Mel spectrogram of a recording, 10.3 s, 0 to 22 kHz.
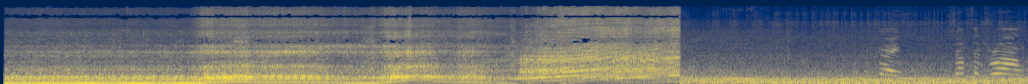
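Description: Ford Mustang GT's V8 held at high revs through a drag-strip burnout, then blipped several times and revved up as the car pulls out of the burnout box. About seven seconds in, the sound cuts to a duller, steady engine sound heard from inside the car, with a voice near the end.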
